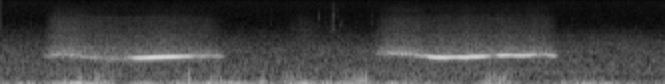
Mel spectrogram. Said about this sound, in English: There's black-bellied plover calling distantly.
